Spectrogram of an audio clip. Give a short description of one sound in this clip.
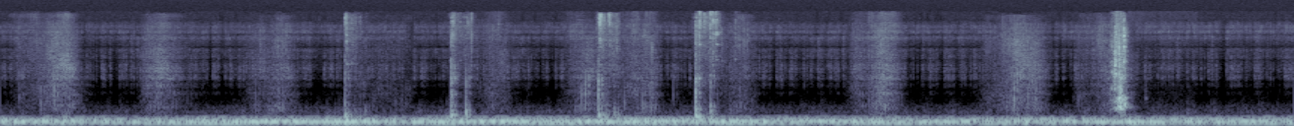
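Footsteps thud on a hard floor at an even pace.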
